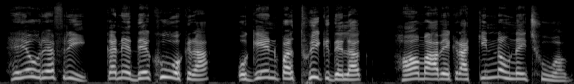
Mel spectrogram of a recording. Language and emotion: Maithili, disgusted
